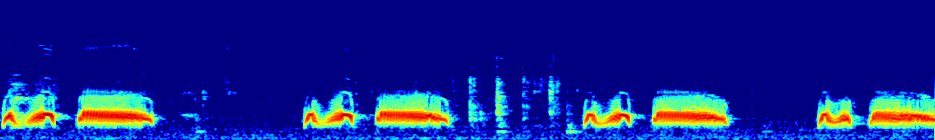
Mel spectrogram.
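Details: Spotted dove coo meant to draw in wild doves: four phrases roughly every two seconds, each a quick wavering double note then a long even coo, with faint clicks between.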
